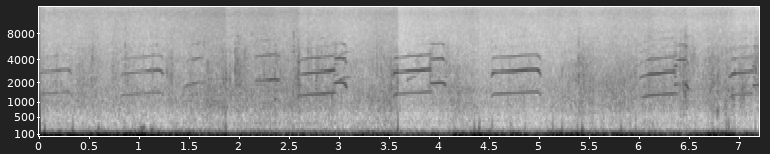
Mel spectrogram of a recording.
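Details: Bald eagles at a live-cam site in Southwest Florida, 28 October 2022, 19:15: a run of thin, high whistled chirps, some flat and some rising, repeating in quick bursts over a steady low wind-like rumble.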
